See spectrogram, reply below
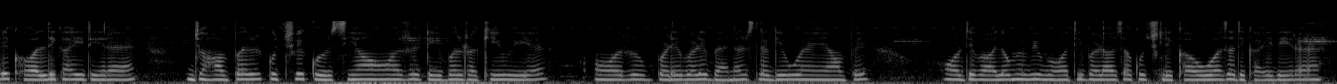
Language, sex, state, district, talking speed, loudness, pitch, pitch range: Maithili, female, Bihar, Supaul, 180 wpm, -35 LUFS, 220 Hz, 215-230 Hz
